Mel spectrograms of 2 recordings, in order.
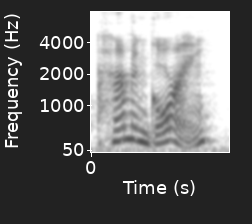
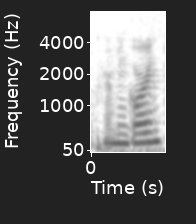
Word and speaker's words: Hermann Göring: A morning mosquito attack knocked out the main Berlin broadcasting station while Hermann Göring, I'm pronouncing that right. – Sure. – Hermann Göring, was speaking, taking his speech off the air.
